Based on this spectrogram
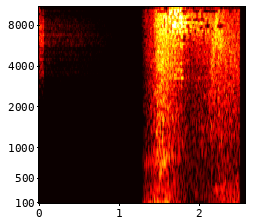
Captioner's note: screen whooshes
